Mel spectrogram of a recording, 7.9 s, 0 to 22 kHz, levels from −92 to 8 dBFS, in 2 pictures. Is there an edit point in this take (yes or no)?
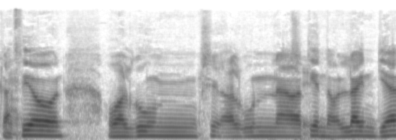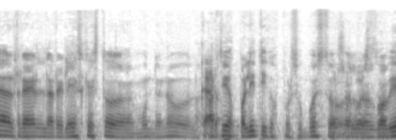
no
